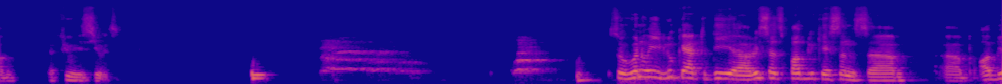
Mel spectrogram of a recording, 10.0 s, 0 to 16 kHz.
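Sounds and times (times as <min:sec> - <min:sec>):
dog barking: 0:05.2 - 0:05.6.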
